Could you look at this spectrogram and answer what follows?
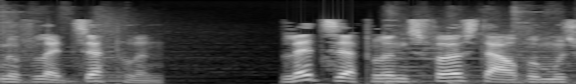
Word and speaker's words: Led Zeppelin: Grant Grant and Page thought the letter a in lead would be mispronounced by Americans so they changed it to LED they also changed the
